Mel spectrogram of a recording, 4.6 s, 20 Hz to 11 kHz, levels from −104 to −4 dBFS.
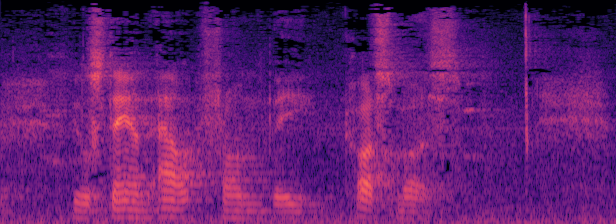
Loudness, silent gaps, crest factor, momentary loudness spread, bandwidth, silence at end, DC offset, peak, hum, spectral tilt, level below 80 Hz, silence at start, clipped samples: -41 LUFS; none; 22 dB; 15 LU; 11 kHz; 0 s; under 0.1%; -20 dBFS; none; -2 dB/octave; -64 dBFS; 0 s; under 0.1%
